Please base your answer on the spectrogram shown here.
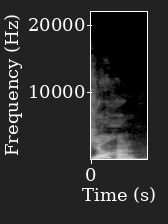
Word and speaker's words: Johann: I don't know how to pronounce German names. It's Johann.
